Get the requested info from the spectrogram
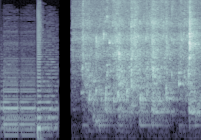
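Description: After background music cuts off about half a second in, a steady rushing, splashing water noise: a cartoon sound effect for a toilet being unclogged.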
